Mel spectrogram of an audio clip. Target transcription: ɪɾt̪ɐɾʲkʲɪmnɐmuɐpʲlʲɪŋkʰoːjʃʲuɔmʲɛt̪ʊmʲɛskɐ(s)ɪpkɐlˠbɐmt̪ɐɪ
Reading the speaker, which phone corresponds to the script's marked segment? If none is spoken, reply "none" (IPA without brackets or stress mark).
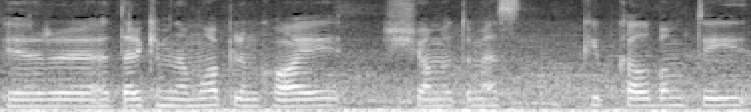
none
